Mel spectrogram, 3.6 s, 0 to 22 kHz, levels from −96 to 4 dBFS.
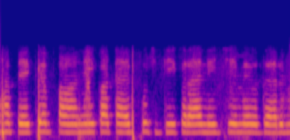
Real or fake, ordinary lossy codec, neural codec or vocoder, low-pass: fake; Opus, 16 kbps; codec, 16 kHz, 4 kbps, FreqCodec, larger model; 5.4 kHz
